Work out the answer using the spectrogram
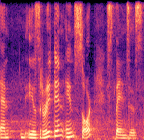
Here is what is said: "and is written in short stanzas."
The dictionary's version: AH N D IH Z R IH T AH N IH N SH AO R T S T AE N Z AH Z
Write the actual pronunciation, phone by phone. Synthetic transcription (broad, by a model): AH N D IH Z R IH T AH N IH N S AO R T S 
